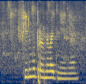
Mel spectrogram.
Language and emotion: Russian, neutral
